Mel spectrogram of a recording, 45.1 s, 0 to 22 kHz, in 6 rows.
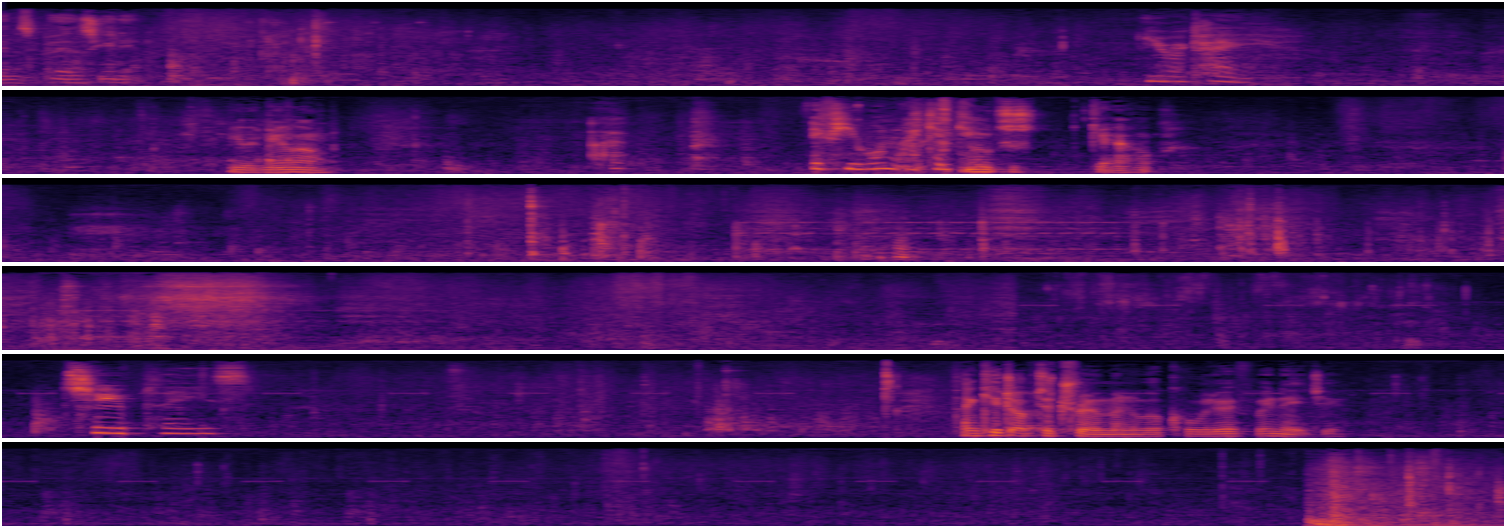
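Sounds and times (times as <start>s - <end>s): patient monitor beeps: 18.7s - 25.3s, 27.6s - 34.2s, 36.1s - 44.0s.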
